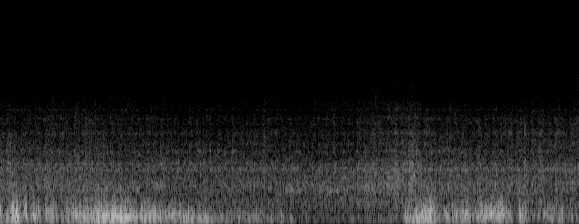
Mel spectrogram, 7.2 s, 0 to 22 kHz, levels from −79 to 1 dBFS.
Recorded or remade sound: remade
